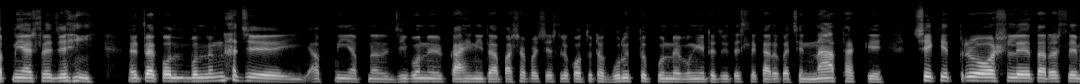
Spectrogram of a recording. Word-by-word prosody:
আপনি 160 - -1
আসলে 150 +2 -1
যেই 160 +1 +2 0.5
এটা 160 +2 +5
কল 155 -1 +5 0.2
বললেন 155 +3 +1
না - - -5 0.2
যেই 140 -6 +2 0.3
আপনি 145 - -8 0.2
আপনার 130 +1 -7 0.2
জীবনের 140 0 -1
কাহিনীটা 135 0 +1
পাশাপাশি 135 +2 -5
আসলে 140 +1 -5
কতটা 140 +1 -3
গুরুত্বপূর্ণ 145 -1 -1
এবং 130 +1 -5
এটা 130 - -4
যদি 135 -1 -7
আসলে 140 +3 -9
কারো 125 0 0
কাছে 130 +1 -4 0.2
না 145 - +5 0.2
থাকে 130 -2 -3 0.5
সেক্ষেত্রেও 180 0 +3
আসলে 160 -1 +3 0.2
তারা 145 -1 +4
সেম 145 -1 +2
145 Hz, 155 wpm, -23 LUFS, 135-155 Hz, 0.5 s, এটা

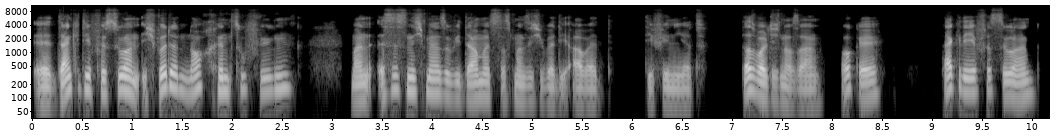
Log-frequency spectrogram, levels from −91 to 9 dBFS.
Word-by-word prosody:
Äh, 90 -2 +2
danke 150 - +4
dir 155 -2 +1
fürs 130 -2 -1
Zuhören. 150 -4 +5
Ich - - -4
würde 170 +2 +5
noch 150 +4 -2
hinzufügen, 150 +2 -3 0.6
man 100 +1 +2
es - - -3
ist 155 -1 -4
nicht 140 -1 0
mehr 130 -1 +2
so 120 -2 -4
wie 110 - -5
damals, 110 +2 +1
dass 95 +4 -10
man 100 -1 -2
sich 95 -1 -5
über 90 -1 -3
die - - -9
Arbeit 80 -1 -3 0.3
definiert. 80 -2 -6 0.3
Das 150 - +5
wollte 105 -4 +5
ich 95 - -6
noch 85 -4 -2
sagen. 80 0 -3 0.2
Okay. 115 +4 +1 0.6
Danke - - +3
dir 135 -1 +2
fürs 140 +1 -8
Zuhören. 115 +2 0
120 Hz, 200 wpm, -23 LUFS, 95-145 Hz, 0.6 s, Zuhören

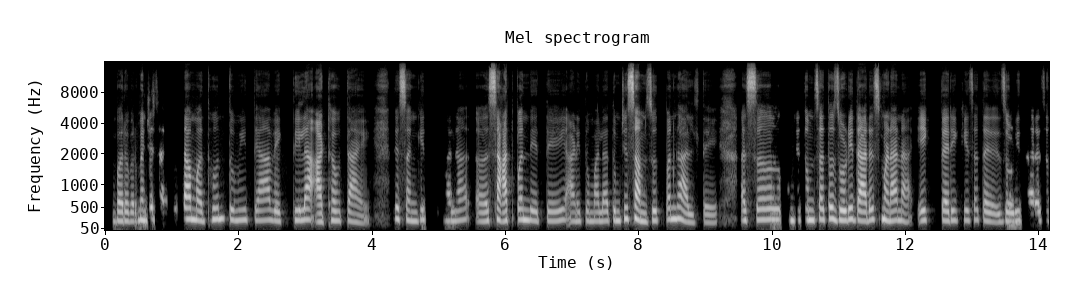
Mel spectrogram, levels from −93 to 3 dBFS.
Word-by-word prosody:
बरोबर, 200 -1 -1
म्हणजे 220 +2 +1
संगीतामधून 245 - 0
तुम्ही 225 0 -3
त्या 220 0 -4
व्यक्तीला 220 +3 -2
आठवत 210 +2 -1
आहे. 180 -5 -5 0.4
ते 245 - +2
संगीत 220 -1 0
तुम्हाला 215 - -9
अ, 195 0 -4
साथ 200 -1 +8
पण 230 -1 +1
देते 205 0 -5
आणि 195 -1 -7
तुम्हाला 200 0 -5
तुमची 215 +3 0
समजूत 215 -4 +7
पण 245 +1 +1
घालते. 175 -7 -3 0.4
असं 230 +2 +4
म्हणजे 220 -1 -5
तुमचा 225 +1 +2
तो 255 - +5
जोडीदारच 220 0 +3
म्हणा 215 -3 +3
ना, 205 -4 -4
एक 215 +1 -2 0.2
तरीकेचा 215 +1 -3
त - - -3 0.3
जोडीदाराचं 205 +1 -4
215 Hz, 135 wpm, -23 LUFS, 200-230 Hz, 0.4 s, साथ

